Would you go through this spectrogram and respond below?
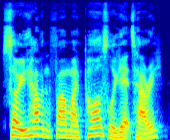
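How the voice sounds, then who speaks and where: Young British schoolboy wizard. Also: male voice, high voice, animated, brisk. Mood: friendly, polite. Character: schoolboy wizard student, polite but sometimes sneering. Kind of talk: scripted video game character lines.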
